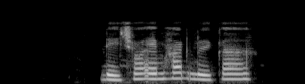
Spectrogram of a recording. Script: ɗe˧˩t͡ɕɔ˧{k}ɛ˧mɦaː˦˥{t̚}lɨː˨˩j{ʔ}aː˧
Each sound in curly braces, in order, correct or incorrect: incorrect: ʔ, correct, incorrect: k

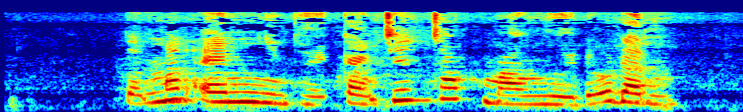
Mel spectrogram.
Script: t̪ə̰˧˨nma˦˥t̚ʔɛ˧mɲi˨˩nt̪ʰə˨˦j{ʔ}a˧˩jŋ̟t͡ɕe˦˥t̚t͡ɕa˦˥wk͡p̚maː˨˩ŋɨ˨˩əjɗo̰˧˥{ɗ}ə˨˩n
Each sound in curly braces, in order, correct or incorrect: incorrect: k, correct

